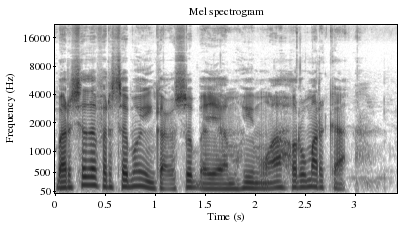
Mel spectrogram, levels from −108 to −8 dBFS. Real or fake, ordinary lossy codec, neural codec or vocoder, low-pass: real; none; none; none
